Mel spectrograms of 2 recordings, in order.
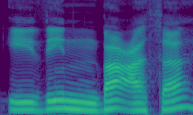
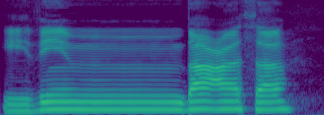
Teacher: You just ever so slightly touch your lips and you make a gunnah. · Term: ikhfa shafawi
